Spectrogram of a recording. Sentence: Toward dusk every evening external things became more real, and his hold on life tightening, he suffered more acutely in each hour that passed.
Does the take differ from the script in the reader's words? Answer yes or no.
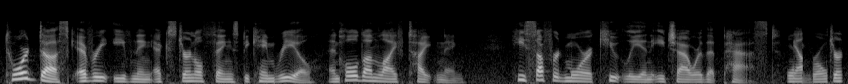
yes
